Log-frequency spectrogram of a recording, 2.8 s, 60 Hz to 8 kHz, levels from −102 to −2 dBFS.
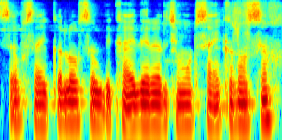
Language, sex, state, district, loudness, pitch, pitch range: Maithili, male, Bihar, Muzaffarpur, -15 LUFS, 110 Hz, 105-115 Hz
